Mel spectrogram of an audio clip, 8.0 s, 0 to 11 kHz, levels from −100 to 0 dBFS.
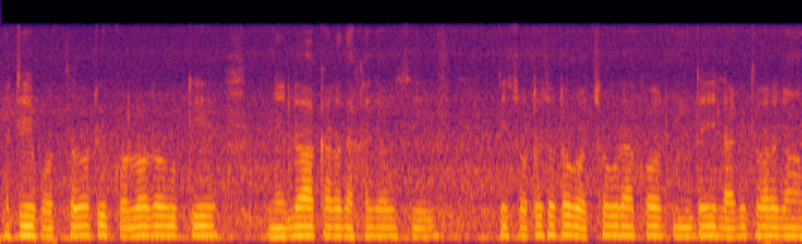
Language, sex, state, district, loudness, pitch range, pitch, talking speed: Odia, male, Odisha, Sambalpur, -18 LUFS, 120-125 Hz, 125 Hz, 125 wpm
